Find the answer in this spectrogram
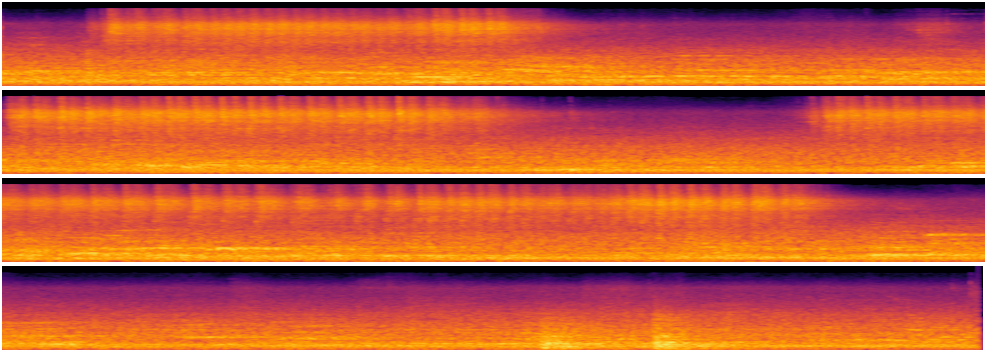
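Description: A hand rattle shaken rapidly in three bursts, the last and longest about five seconds, over a low steady background.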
